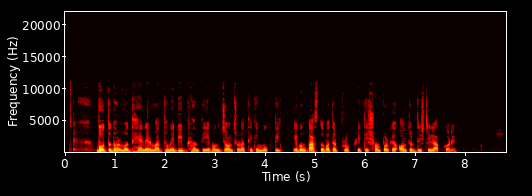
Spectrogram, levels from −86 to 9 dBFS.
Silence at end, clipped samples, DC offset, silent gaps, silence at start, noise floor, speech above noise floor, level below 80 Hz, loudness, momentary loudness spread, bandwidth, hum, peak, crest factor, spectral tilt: 1.05 s; under 0.1%; under 0.1%; none; 0.15 s; -74 dBFS; 49 dB; -78 dBFS; -25 LUFS; 12 LU; 9.2 kHz; none; -2 dBFS; 24 dB; -7.5 dB/octave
